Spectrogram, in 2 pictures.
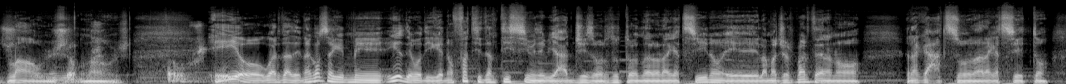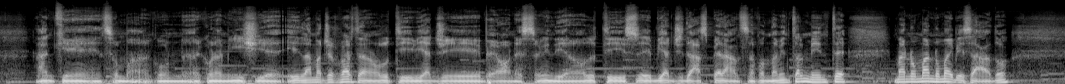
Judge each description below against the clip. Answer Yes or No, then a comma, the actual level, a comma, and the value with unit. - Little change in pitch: No, wide, 5.5 semitones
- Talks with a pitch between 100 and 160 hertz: No, very low, 90 Hz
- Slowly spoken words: No, average, 160 wpm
